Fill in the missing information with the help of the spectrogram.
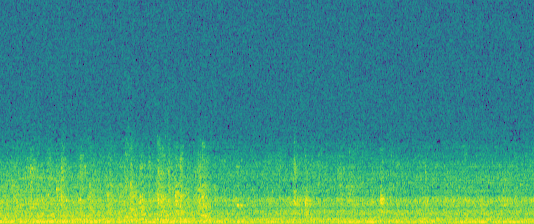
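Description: Freight wagons of an SCT train rolling slowly across an iron-girder viaduct: a steady low hum under irregular higher-pitched clatters and squeaks from the wheels, busier in the first half.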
